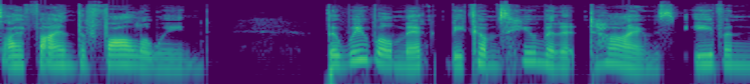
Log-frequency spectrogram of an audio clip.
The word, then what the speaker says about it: Weewillmekq: The correct pronunciation is very early Weewillmekq for both Penobscot and Passamaquoddy, but this would be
